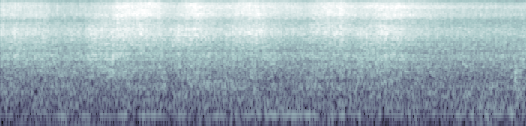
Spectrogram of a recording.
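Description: A paste of poppy seed, cashew and sesame sizzles in a hot pan, a steady bright hiss with gentle swells, close and continuous with no talk.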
